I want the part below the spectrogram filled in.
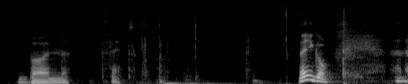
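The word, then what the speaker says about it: bonnes fêtes: BN Fett pronunciation uh don't get fooled there's no nasalized sound the way you do in you have in in bour for example bour here it's B BN fit BN fit there you go and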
